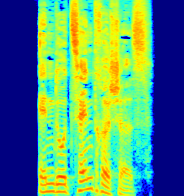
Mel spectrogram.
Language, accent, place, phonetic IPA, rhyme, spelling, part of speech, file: German, Germany, Berlin, [ɛndoˈt͡sɛntʁɪʃəs], -ɛntʁɪʃəs, endozentrisches, adjective, De-endozentrisches.ogg
- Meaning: strong/mixed nominative/accusative neuter singular of endozentrisch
